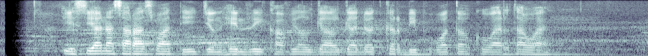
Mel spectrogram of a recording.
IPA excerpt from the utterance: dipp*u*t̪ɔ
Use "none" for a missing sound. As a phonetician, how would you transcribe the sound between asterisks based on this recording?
ɔ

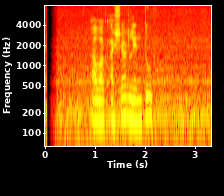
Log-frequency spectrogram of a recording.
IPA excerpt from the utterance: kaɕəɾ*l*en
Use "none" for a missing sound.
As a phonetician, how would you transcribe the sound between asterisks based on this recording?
l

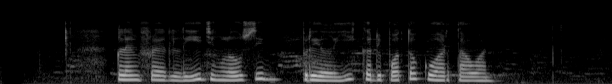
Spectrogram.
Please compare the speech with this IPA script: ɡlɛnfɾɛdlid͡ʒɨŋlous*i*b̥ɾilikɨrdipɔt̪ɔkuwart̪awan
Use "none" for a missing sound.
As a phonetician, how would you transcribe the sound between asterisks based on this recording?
i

